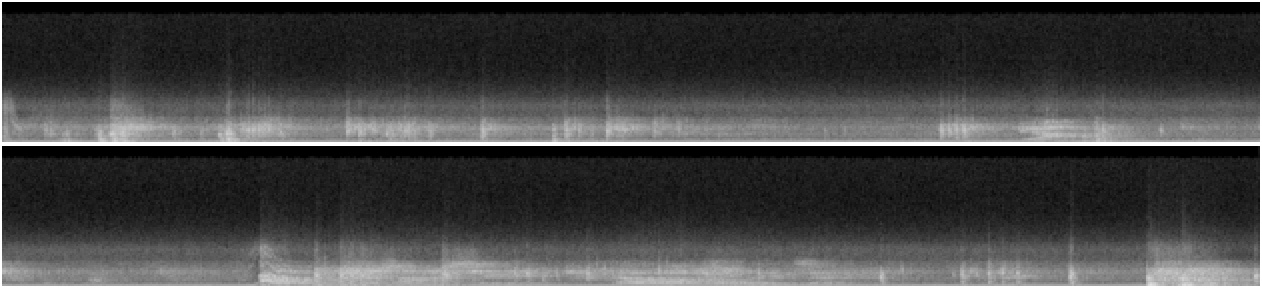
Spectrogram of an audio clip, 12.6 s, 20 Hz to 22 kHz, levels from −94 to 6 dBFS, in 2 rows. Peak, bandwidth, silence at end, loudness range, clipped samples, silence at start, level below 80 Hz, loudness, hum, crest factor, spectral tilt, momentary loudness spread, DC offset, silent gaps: -2 dBFS; 10.5 kHz; 0 s; 5 LU; under 0.1%; 0 s; -64 dBFS; -23 LUFS; none; 22 dB; -4.5 dB/octave; 13 LU; under 0.1%; none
